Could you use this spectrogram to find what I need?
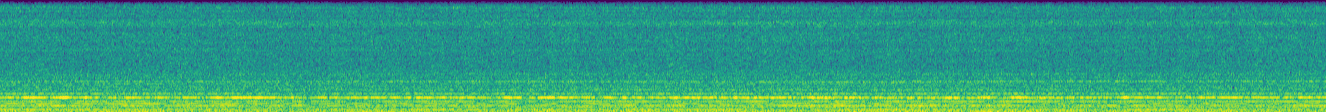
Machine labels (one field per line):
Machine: fan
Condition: normal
